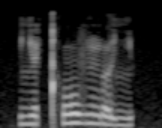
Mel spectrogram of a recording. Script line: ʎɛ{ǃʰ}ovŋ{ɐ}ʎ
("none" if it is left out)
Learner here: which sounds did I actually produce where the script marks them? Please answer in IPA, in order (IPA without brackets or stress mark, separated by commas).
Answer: ǃʰ, ə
